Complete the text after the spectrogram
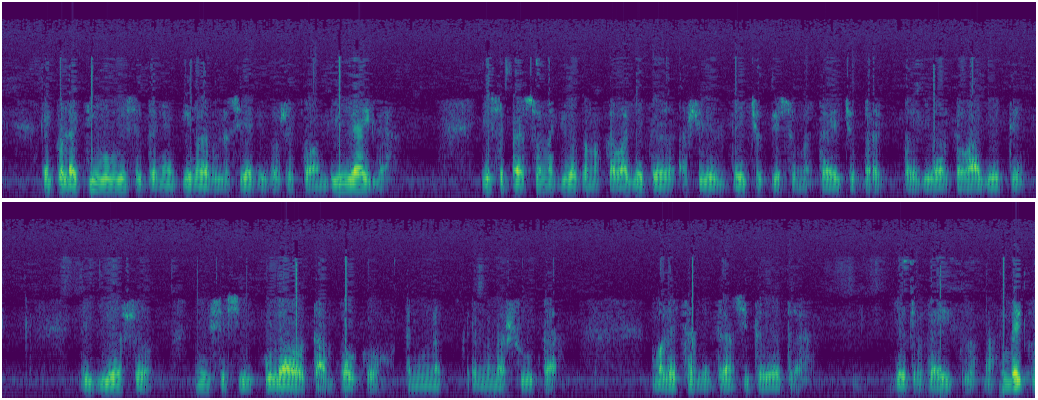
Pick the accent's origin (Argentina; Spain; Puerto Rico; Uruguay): Argentina; Desgraciadamente, así somos los argentinos.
